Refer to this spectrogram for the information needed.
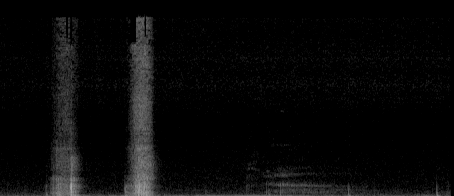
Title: sneezing hard (this is my favorite video)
